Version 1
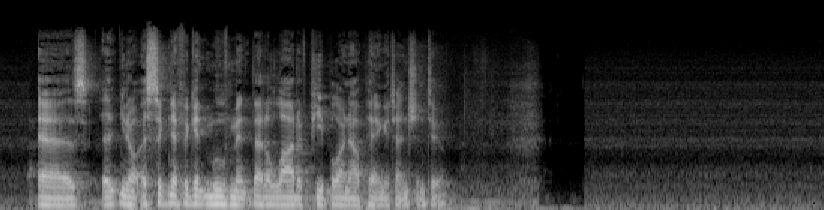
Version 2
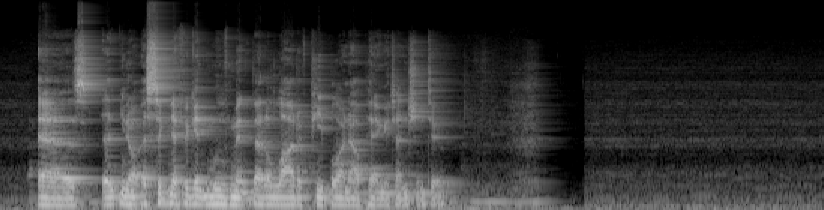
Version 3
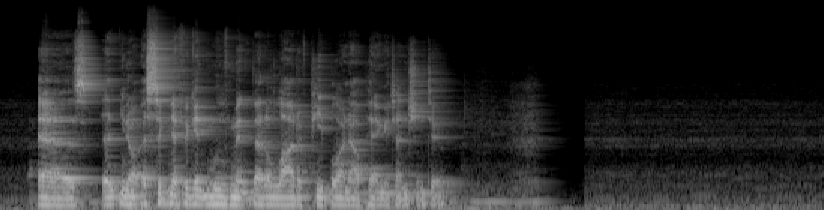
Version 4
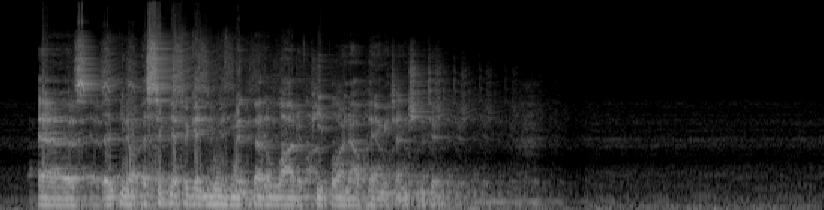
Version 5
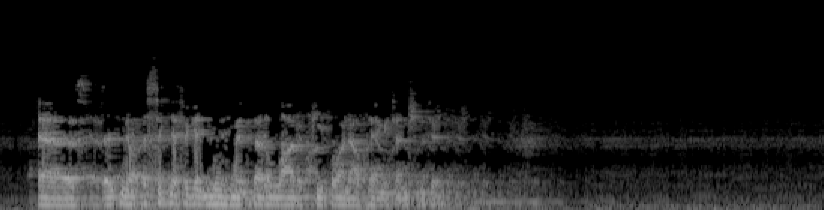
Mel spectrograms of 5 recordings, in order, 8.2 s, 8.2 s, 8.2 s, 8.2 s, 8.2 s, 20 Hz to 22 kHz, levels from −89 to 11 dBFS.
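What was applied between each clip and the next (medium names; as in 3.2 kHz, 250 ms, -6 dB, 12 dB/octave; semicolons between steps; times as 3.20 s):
in parallel at -6 dB: hard clipper -14 dBFS, distortion -11 dB; on the sum: feedback comb 65 Hz, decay 0.72 s, harmonics all, mix 80%; trim +7 dB
level-controlled noise filter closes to 2.7 kHz, open at -14.5 dBFS; trim -5.5 dB
wavefolder -14.5 dBFS; modulated delay 255 ms, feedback 54%, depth 82 cents, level -11.5 dB; trim -6 dB
resonant low-pass 1.6 kHz, resonance Q 2; spectral gate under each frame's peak -30 dB strong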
